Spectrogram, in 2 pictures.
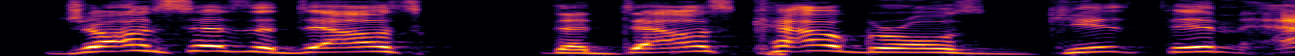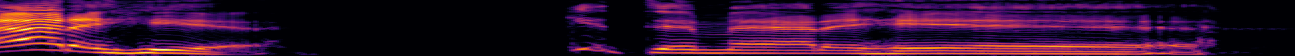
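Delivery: put-on Boston accent, drawn-out. Host reading a viewer's comment aloud, in a best-attempt Boston accent. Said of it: "best Boston accent I can get".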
